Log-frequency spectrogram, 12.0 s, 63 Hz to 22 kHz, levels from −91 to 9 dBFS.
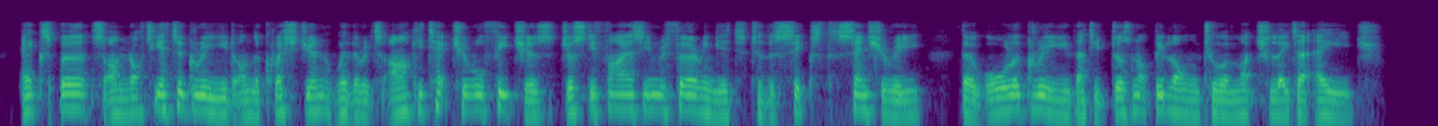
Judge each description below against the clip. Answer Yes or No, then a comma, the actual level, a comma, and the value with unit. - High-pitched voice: No, low, 125 Hz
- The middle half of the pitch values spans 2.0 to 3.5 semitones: No, average, 4.1 semitones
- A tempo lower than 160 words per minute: No, average, 170 wpm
